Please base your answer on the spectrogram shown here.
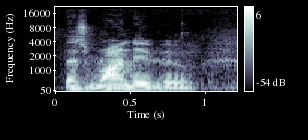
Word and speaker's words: rendezvous: And his girlfriend at the time said, "You idiot, that's rendezvous." But he was just mispronouncing it. He was as mispronouncing Rendisfus.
